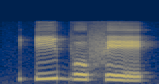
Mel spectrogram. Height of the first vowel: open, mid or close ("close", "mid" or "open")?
close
